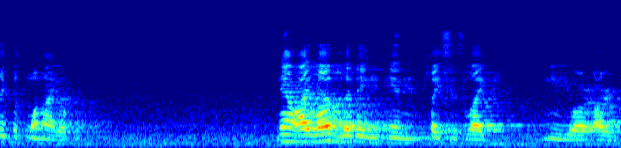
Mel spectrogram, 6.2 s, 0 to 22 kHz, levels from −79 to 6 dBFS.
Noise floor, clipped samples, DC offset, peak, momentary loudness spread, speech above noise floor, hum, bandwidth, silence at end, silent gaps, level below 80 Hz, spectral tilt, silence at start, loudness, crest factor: -55 dBFS; under 0.1%; under 0.1%; -6 dBFS; 21 LU; 29 dB; none; 9.2 kHz; 0 s; none; -66 dBFS; -6 dB/octave; 0 s; -26 LUFS; 22 dB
